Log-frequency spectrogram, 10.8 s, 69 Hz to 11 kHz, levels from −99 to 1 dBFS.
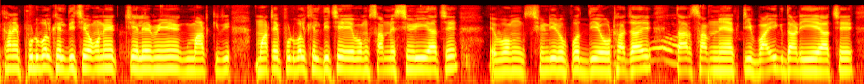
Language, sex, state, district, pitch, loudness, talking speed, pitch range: Bengali, male, West Bengal, Paschim Medinipur, 165 Hz, -14 LUFS, 150 wpm, 160-175 Hz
